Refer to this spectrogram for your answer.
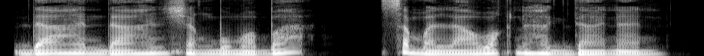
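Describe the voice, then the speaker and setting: A woman narrating a scripted audio story in a deliberate, suspenseful, theatrical way. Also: rumbling low, fairly even intonation, warm tone, no room sound, clean studio sound.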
